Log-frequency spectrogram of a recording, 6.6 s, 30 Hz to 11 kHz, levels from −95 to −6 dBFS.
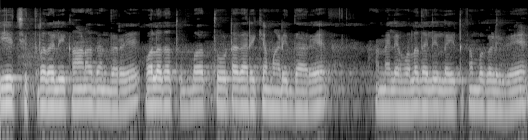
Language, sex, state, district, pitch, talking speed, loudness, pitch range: Kannada, male, Karnataka, Raichur, 130 Hz, 110 wpm, -30 LUFS, 125-130 Hz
